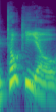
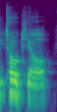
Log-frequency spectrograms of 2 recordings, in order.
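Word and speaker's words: 東京: word uh the the capital of japan people mispronounce it they say tokyo and when it's actually tokyo really quickly for those of you who are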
